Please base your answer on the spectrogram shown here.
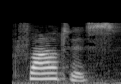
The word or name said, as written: flautas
